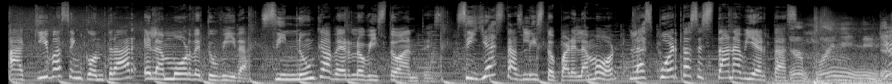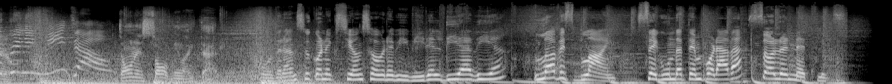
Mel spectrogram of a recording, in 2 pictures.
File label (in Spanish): Spanish Latin American promos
